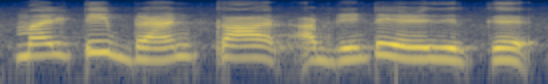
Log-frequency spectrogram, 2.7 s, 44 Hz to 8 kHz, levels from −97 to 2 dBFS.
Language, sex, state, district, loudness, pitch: Tamil, female, Tamil Nadu, Chennai, -15 LUFS, 260 Hz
